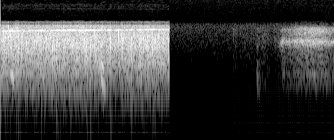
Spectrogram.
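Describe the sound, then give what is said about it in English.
A dense burst of clapping from many hands, steady and loud for about a second before cutting off abruptly, followed by silence and a few faint rustles. “So this is what you're getting, a round of applause.”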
